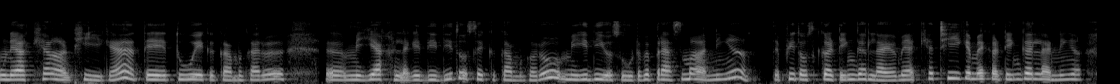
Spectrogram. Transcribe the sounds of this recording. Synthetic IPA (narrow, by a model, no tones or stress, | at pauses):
ʊnẽːaːkʰːjaːʈʰiːkɛːt̪eːt̪uːɪkːəmkəɾ | meːɡiaːkʰənlə̰ɡeːd̪id̪iːt̪oʊsɪkːəmkəɾoːmĩːid̪iːoːsuːʈmɛ̃ːpɾɛːsmaːɾnĩːãːt̪eːpʰɪɾt̪oʊskəʈɪŋɡkəɾlaːjoːmɛ̃aːkʰjaːʈʰiːkɛːmɛ̃ːkəʈɪŋɡkəɾlɛːniːãː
